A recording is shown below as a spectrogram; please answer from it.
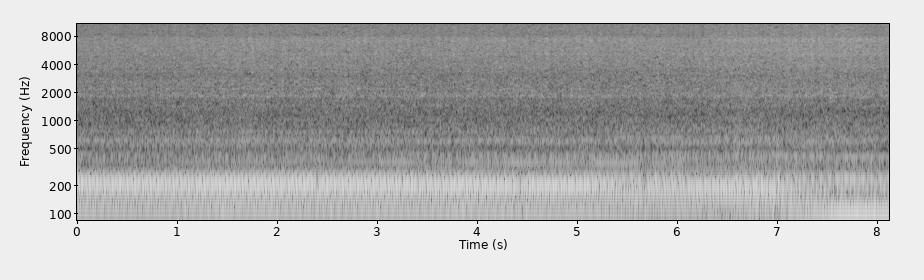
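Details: Carbureted Chevy V8 stored since 2010, first start in 15 years after new carb, fuel pump, plugs, wires, Hooker headers, custom H pipe and two Flowmaster mufflers; deep steady rumble with a lift in revs near the end, no misfire or knock; normal.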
